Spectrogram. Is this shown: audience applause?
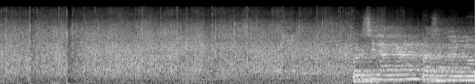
yes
